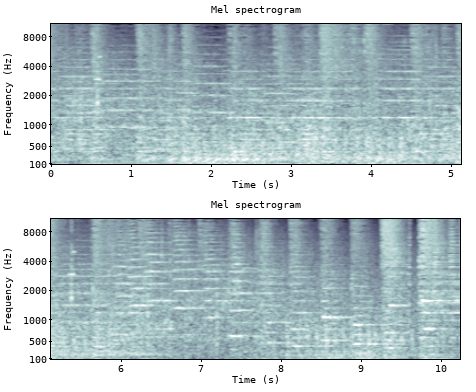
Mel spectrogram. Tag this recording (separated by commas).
Music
